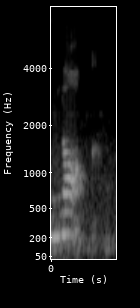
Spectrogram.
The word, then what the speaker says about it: knock: K is silent. And then you have knob, you have no, you have knock, you have knife, right?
